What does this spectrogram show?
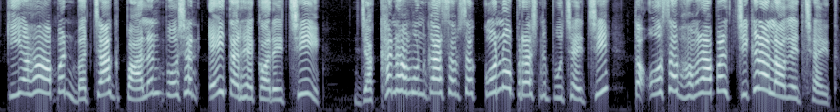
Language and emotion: Maithili, angry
